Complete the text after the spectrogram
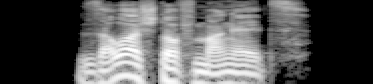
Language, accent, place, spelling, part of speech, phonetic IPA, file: German, Germany, Berlin, Sauerstoffmangels, noun, [ˈzaʊ̯ɐʃtɔfˌmaŋl̩s], De-Sauerstoffmangels.ogg
- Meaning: genitive singular of Sauerstoffmangel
